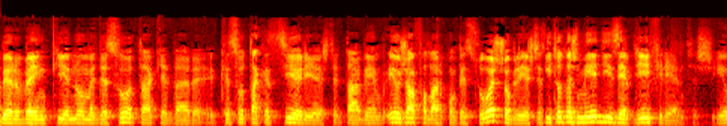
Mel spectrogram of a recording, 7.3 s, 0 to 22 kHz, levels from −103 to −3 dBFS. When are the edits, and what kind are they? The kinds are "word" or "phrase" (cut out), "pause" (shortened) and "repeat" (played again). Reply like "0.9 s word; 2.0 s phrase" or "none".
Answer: 5.4 s word; 6.3 s word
